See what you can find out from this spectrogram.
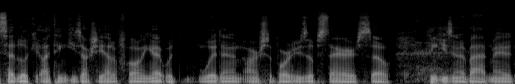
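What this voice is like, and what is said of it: Put-on Danish accent. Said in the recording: “That accent sounded exactly like Peter Schmeichel, didn't it? ... a bit of mank in with the Dane there”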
